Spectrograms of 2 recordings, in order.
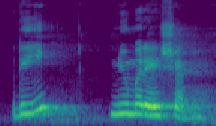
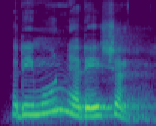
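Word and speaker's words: remuneration: म्हणजे काय होते तर रिन्यूमरेशन रिन्यूमरेशन रिमुनरेशन इथे स्पेलिंग व्यवस्थित बघा आर एम एन आरटी मनरेशन म्हणजेच काय होते सम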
